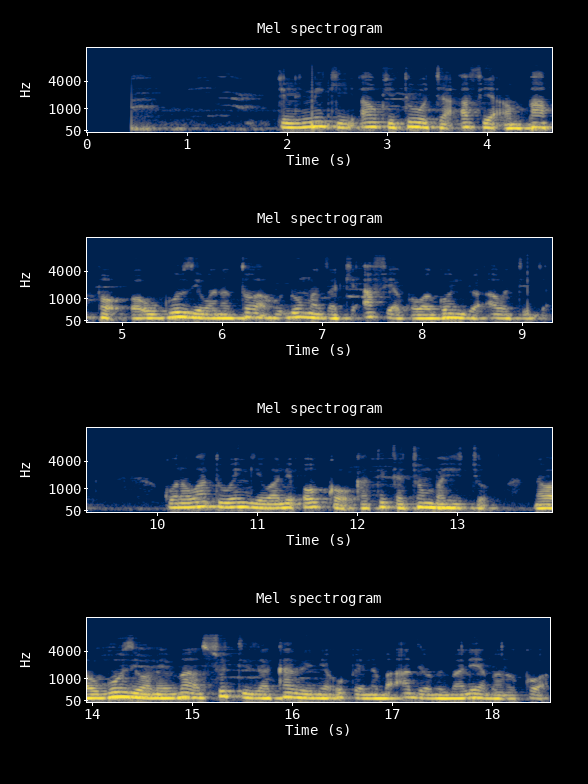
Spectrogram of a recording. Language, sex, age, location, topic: Swahili, male, 36-49, Wajir, health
